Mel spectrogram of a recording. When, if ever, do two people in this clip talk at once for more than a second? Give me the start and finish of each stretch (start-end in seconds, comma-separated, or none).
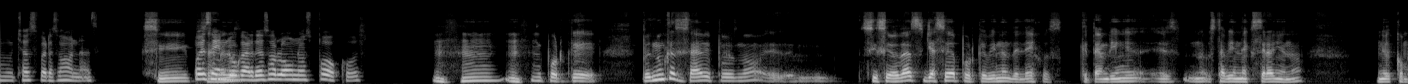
none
